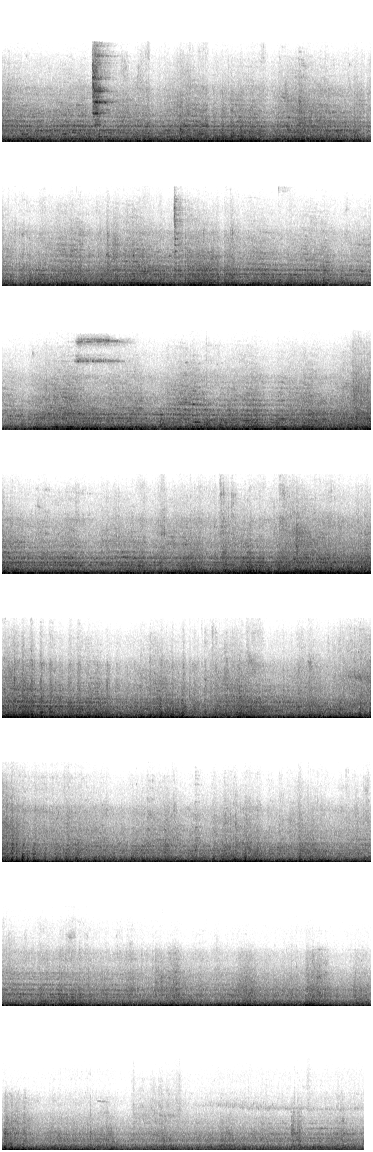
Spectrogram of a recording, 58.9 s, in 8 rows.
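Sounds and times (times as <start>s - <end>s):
freight train wheels rumbling: 0.0s - 58.9s.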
